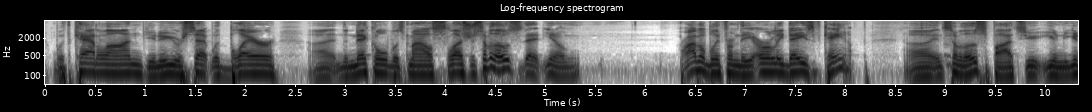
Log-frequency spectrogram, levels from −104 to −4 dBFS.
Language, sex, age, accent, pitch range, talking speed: English, male, 40-59, American, 110-140 Hz, 220 wpm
